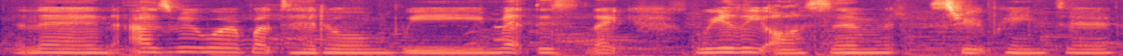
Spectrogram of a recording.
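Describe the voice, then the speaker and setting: A young woman tells her travel vlog in a chatty, upbeat voice-over. Her voice is a little rough, the morning after the trip. A clear music bed runs underneath. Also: medium pitch, flat delivery, moderate pace, a little mellow. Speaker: vlogger, student.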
